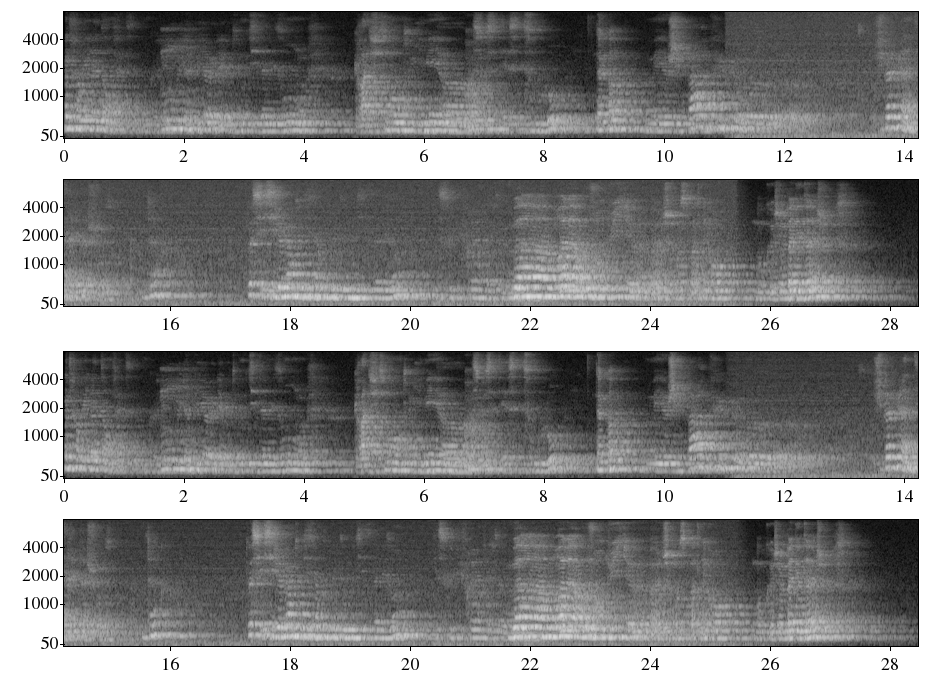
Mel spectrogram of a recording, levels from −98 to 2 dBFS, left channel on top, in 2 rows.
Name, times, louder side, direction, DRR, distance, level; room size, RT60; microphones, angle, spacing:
voice 1, 0.0-4.2 4.7-8.2 9.7-12.5 12.8-15.0 17.3-19.9 20.4-21.9, equal, 30° right, -10 dB, 1.8 m, -27 dB
voice 2, 1.6-2.4 6.6-7.1 8.9-9.2 15.5-15.8 21.6-25.2 25.7-27.2, equal, 50° right, -7 dB, 1.9 m, -22 dB
sound 1, 11.0-25.5, left 1 dB, 50° left, 0.6 m, -38 dB
13.0 x 4.7 x 3.2 m, 2.6 s
head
